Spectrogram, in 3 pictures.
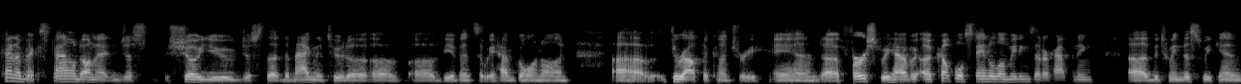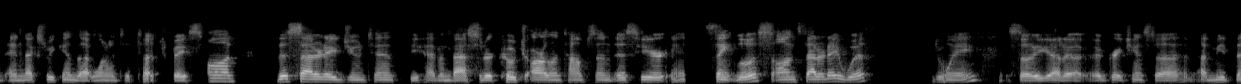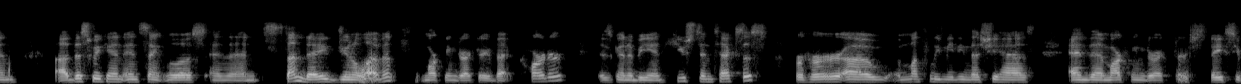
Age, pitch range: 20-39, 100-120 Hz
